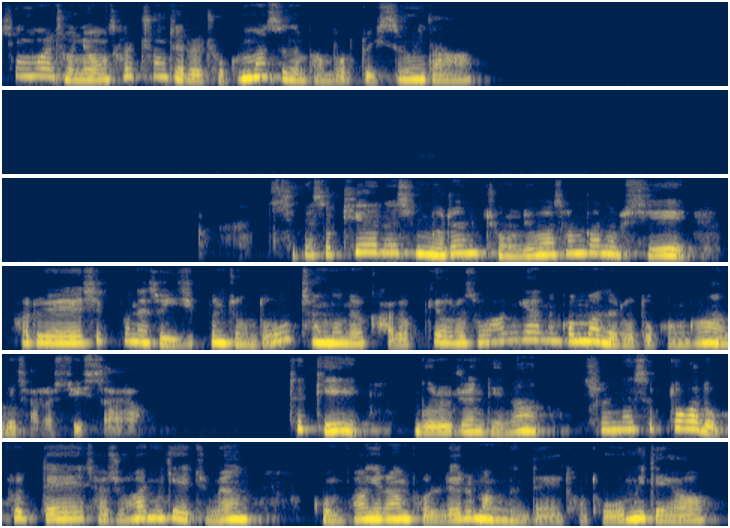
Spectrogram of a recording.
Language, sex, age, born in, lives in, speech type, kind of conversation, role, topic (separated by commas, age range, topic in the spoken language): Korean, female, 20-24, South Korea, Japan, read, expert-assistant, expert, 집에서 쉽게 키울 수 있는 식물을 추천해 주세요.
